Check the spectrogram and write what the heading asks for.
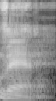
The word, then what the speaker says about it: verts: Ça ne se prononce pas, mais on l'écrit. Donc, un pantalon vert, des pantalons verts.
